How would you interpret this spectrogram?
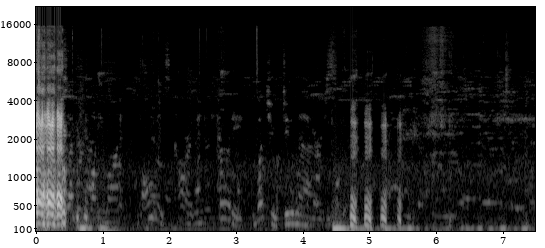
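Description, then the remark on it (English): A person imitates a croaking frog in a low, gravelly voice, with a loud burst at the start, then a run of rhythmic croaks that fade into softer rasping. “He's just such a fucking cheerleader, and it drives me insane. Frog voice like this.”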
